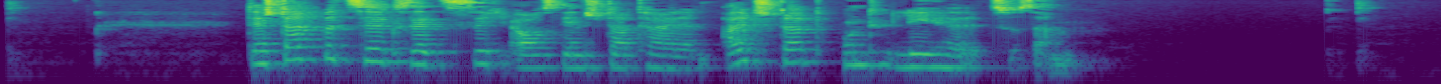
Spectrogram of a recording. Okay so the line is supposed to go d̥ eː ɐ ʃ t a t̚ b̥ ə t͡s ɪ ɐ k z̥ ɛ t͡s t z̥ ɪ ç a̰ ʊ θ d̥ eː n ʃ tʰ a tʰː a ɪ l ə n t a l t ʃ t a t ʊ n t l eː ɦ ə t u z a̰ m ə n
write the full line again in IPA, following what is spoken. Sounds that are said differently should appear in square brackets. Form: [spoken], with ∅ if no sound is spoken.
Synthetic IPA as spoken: d̥ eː ɐ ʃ t a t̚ b̥ ə t͡s ɪ ɐ k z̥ ɛ t͡s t z̥ ɪ ç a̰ ʊ [s] d̥ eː n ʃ [t] a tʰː a ɪ l ə n [ʔ] a l t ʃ t a t ʊ n t l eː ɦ ə [t͡s] u z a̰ m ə n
